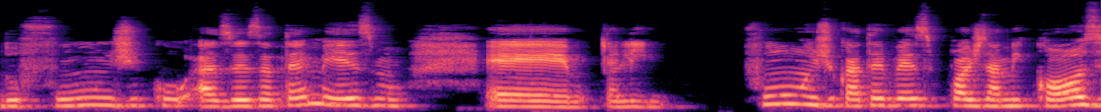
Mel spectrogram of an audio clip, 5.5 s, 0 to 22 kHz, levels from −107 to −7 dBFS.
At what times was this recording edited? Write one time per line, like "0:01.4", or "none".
none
